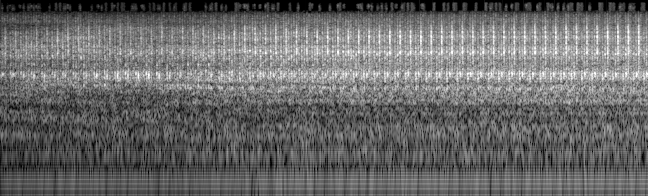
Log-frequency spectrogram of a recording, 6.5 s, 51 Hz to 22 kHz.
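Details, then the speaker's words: Old Ford 9N tractor after repair, idling: the generator is charging the battery; steady, even putter with no miss or knock, running really well. "like I said we'll let run for a little while here but man that is that is running really well"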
